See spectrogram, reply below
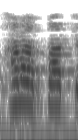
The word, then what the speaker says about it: karpa: このカラパというやつもどういうふうな文字になるかというと、ローマ字で書きますと、 K-A-R-P-A ですね。 R の発音ですね。 K-A-R-R-P-A。カラパ。ですから、カラパじゃなくて、カラパ。というふうに言うと、これは発音できます。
